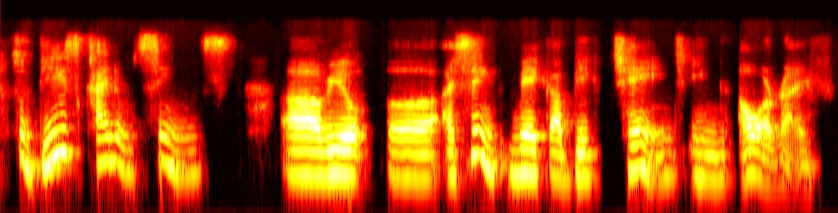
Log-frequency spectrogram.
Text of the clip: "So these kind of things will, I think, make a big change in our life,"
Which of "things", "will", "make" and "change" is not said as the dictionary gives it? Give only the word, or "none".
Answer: things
